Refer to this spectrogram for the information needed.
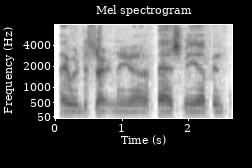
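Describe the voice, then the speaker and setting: A man playing a laid-back young Texan rancher in an improvised phone call, talking in a halting, folksy, rambling way. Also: medium pitch, monotone, a little mellow, lightly acted. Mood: easygoing, rambling.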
